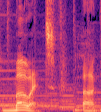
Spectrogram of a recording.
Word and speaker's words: Moët: Number 2, when talking about champagne, it's pronounced Moët. Claude Moët was born in France, but his family was Dutch. And in Dutch, you pronounce the T as a hard T.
